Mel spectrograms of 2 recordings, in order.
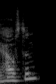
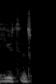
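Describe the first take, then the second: First: Houston is said the New York way. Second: Houston is said the way the city says it. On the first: It names the New York street. "as a New Yorker, we say Houston" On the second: It names the city. "the city of Houston's cool too"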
